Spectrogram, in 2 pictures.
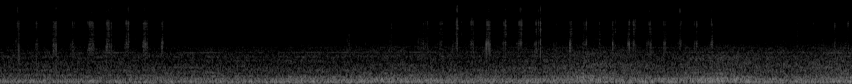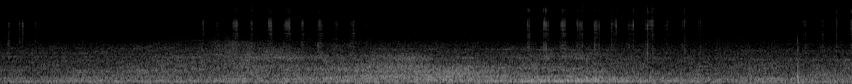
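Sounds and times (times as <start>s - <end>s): squirrel gnawing nut shell: 0.0s - 1.8s, 3.5s - 7.2s, 7.8s - 9.0s, 10.4s - 12.3s, 13.8s - 15.6s, 16.4s - 17.0s.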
